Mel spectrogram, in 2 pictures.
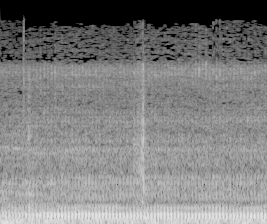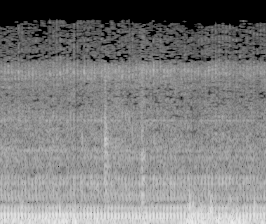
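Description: A vehicle engine idling steadily with a low, even hum, with a few light clicks over it.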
